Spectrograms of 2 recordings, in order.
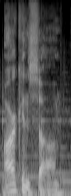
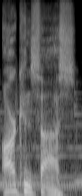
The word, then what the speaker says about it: Arkansas: You have to say it with the final S, silent, reflecting its French origin.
